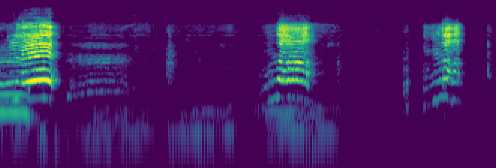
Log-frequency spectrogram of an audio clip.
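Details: Mother goat with two newborn kids she is licking clean; loud quavering harmonic bleats at the start, around four seconds and near six seconds, separated by low soft grunting murmurs.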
